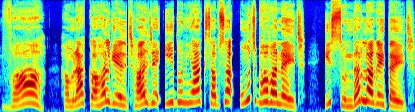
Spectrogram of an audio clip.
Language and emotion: Maithili, surprised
